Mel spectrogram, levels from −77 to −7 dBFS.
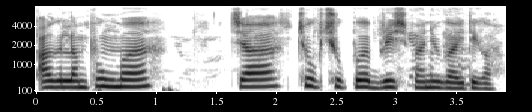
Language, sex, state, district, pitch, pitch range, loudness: Wancho, female, Arunachal Pradesh, Longding, 230 Hz, 210-240 Hz, -18 LUFS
